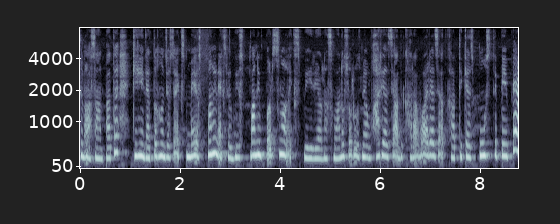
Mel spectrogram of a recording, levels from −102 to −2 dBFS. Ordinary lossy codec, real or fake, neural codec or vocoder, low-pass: none; real; none; none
